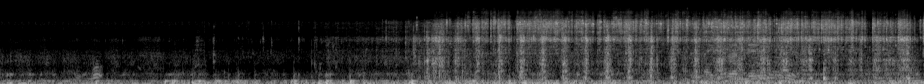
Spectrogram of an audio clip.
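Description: A mass of small sikad-sikad sea snail shells clattering as they are poured from a basin into a sack. The clatter starts about four seconds in and rattles on densely. A low wind rumble on the microphone runs underneath.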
